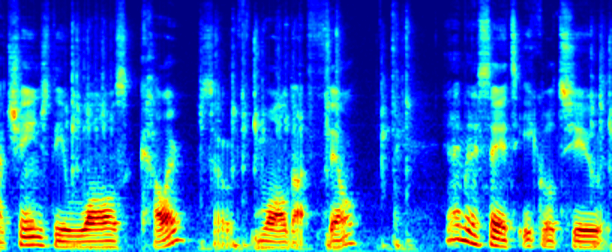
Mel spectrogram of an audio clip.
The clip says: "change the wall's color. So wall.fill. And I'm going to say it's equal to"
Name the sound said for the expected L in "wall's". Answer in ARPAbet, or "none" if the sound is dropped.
L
